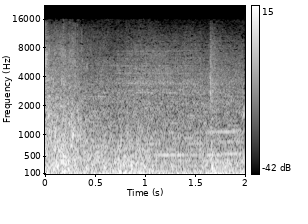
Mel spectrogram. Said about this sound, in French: Parvenu à la surface, Aronnax entend une violente détonation. Puis deux, puis cinq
